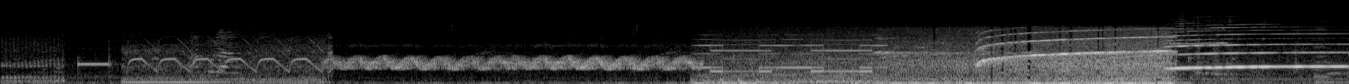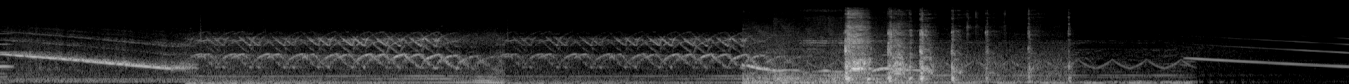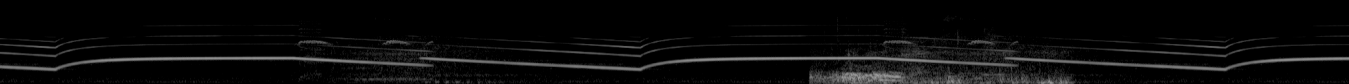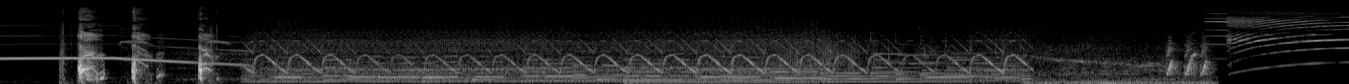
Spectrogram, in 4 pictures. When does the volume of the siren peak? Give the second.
12 s.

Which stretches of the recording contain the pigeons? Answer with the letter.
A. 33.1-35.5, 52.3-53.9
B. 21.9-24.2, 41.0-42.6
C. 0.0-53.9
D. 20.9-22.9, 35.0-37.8
D.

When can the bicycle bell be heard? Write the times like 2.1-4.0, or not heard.
not heard.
